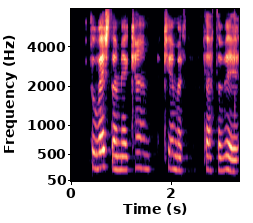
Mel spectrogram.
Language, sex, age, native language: Icelandic, female, 12, Icelandic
